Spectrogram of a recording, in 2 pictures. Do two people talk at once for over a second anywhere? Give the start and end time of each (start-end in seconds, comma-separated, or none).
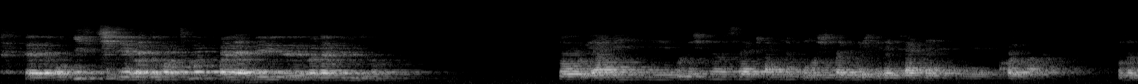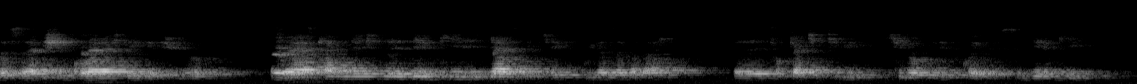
none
